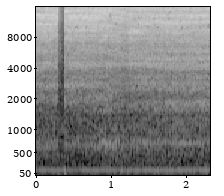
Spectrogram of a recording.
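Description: Cleaner sprayed from a can into an empty paint cup at a hobby workbench while making scatter terrain, a steady close hiss running throughout under a low hum, with a tiny break early on.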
